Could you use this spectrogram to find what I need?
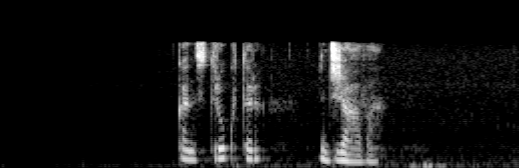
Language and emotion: Russian, neutral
